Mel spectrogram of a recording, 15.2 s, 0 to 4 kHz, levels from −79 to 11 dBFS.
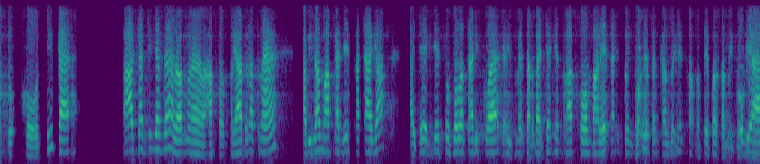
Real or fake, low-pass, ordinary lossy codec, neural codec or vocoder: fake; 3.6 kHz; none; codec, 16 kHz, 1.1 kbps, Voila-Tokenizer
